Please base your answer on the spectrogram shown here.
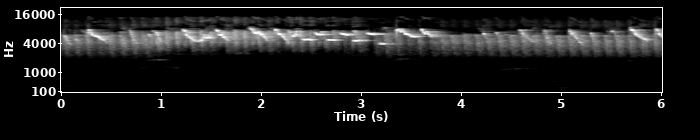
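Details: Indonesian white-eye in continuous high, rapid song, a dense stream of slurred downward chirps delivered about four per second.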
